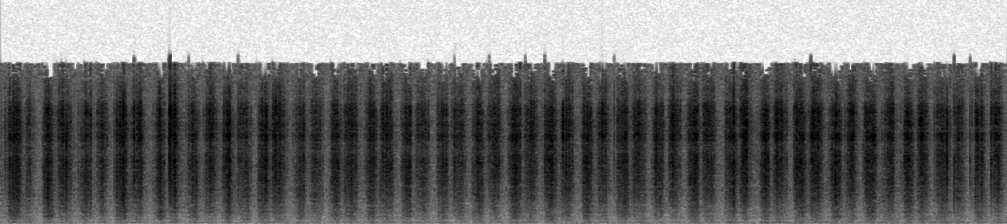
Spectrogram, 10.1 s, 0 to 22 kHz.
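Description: Short, dark-painted fingernails on one hand scratch quickly across a flat silver glitter sheet lying on a table. About 39 rapid, rhythmic scratching strokes, nearly three per second, make a bright, hissing, rasping texture with very little low end.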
